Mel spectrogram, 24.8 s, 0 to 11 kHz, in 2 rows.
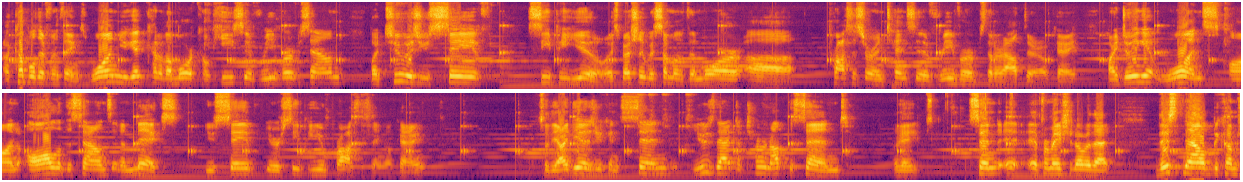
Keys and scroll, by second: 22.2 alt+super+8.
